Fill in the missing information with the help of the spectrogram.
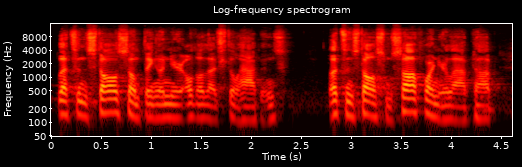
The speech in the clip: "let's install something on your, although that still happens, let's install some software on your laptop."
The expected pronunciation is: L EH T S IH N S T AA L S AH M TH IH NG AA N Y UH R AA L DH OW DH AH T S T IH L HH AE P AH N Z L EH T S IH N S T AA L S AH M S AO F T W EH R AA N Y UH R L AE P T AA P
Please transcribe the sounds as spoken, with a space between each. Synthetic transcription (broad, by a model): L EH T S IH N S T AA L S AH M TH IH NG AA N Y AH R AA L DH OW DH AH T S T IH L HH AE P AH N Z L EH T S IH N S T AA L S AH M S AO F T W EH R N Y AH R L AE P T AA P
